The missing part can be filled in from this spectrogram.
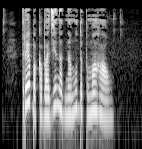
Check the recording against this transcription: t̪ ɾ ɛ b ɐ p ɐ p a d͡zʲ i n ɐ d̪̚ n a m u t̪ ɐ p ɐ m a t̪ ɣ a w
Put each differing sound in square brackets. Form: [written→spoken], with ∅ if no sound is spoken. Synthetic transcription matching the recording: t̪ ɾ ɛ b ɐ [p→k] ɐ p a d͡zʲ i n ɐ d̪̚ n a m u [t̪→d̪] ɐ p ɐ m a [t̪→∅] ɣ a w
